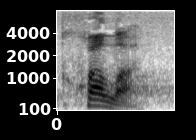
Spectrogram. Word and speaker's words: Quelle: And I've always said the word Quelle, but she says, and maybe there's some German folks here, the correct pronunciation is more Quelle. Quelle. I hope I'm saying that right.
